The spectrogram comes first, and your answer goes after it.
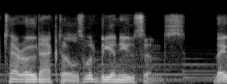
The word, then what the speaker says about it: pterodactyls: existed i feel like pterodactyls would be a nuisance they would urinate all over us and we wouldn't even notice you would probably notice it just not hear it the p is silent just finished up collecting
